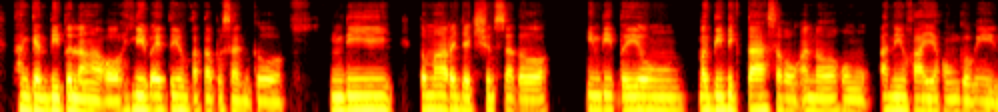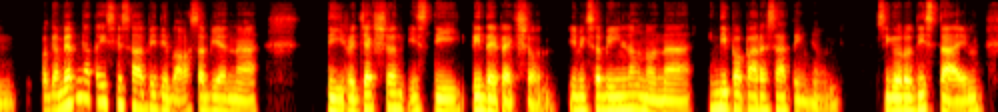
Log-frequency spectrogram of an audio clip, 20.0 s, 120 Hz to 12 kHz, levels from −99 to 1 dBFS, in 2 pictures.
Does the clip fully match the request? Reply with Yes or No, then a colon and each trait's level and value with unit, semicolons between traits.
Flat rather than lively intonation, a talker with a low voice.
Yes: narrow, 2.0 semitones; low, 115 Hz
